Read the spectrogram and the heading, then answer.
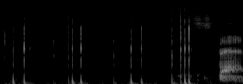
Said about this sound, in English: We should like all be allowed to just whisper and like do do do sensual tapping. Or like, wait, wait, here's my cell phone. Enjoy, listeners.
